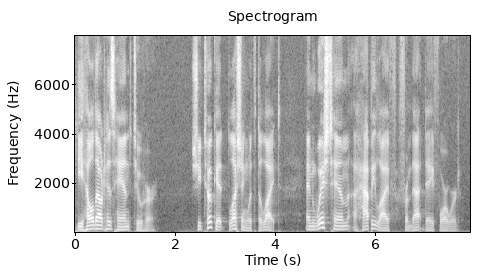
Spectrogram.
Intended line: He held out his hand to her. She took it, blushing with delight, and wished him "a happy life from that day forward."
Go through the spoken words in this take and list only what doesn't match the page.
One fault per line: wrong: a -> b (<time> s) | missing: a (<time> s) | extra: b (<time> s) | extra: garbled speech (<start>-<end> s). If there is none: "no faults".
no faults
